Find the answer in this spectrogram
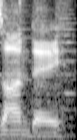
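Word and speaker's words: Xande: and restored time however xand seems intent on stopping time again come we must stop xand yes I know it's supposed to be pronounced zande no I don't care come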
